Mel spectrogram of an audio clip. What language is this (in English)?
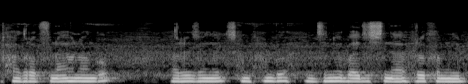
Bodo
